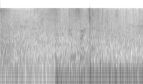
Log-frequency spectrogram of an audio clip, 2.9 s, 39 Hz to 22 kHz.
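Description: A fire spell cast in the video game Hogwarts Legacy on PS5 lands as a sudden low boom about a second in, then a sustained rumbling roar with crackle that holds at steady loudness to the end.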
